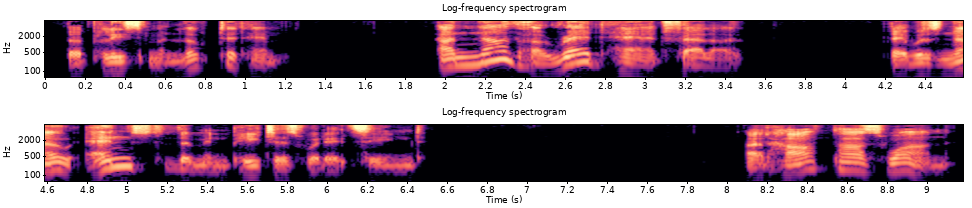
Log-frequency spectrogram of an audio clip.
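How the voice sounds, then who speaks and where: A man reading a children's story as an audiobook narrator, in an expressive storytelling delivery. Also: fairly low pitch, no room sound.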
